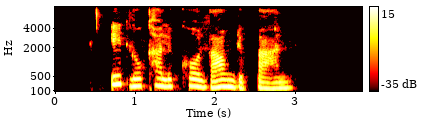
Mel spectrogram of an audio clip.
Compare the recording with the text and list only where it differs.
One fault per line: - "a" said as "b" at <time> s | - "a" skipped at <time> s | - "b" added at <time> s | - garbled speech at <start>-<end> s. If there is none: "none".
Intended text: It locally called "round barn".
none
